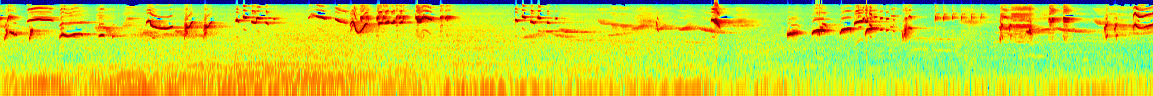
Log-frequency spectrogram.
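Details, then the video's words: Orange-headed thrush (anis merah) from Bali, Singaraja area, singing actively: a dense, fast stream of varied high whistles, sharp chirps and rapid twittering phrases, with brief pauses near the middle, over a low steady hum. "ANIS MERAH Gacor"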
